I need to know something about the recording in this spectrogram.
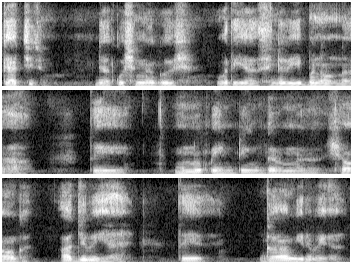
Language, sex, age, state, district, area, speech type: Punjabi, male, 45-60, Punjab, Tarn Taran, urban, spontaneous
